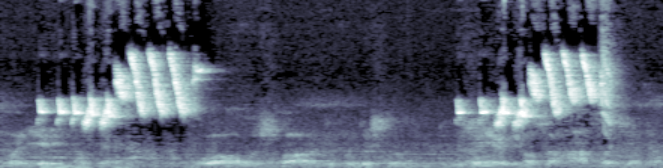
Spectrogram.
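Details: Two full phrases from a double-collared seedeater, each a string of sharp high notes building into a rapid, sparkling trill, with soft murmuring in between.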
